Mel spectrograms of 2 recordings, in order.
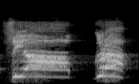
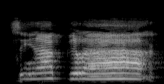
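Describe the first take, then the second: First: Loud, high barked drill command; commander's shout. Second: Limp command. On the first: General commanding marching troops, firm loud shout. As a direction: snap the order like a drill sergeant. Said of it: "Memang harus teriak, tegas". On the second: Weak general mumbling an order to troops, limp. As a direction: say it weakly, no force behind it. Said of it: "kalau jenderalnya nyuruhnya begini". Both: Shown as a demonstration.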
